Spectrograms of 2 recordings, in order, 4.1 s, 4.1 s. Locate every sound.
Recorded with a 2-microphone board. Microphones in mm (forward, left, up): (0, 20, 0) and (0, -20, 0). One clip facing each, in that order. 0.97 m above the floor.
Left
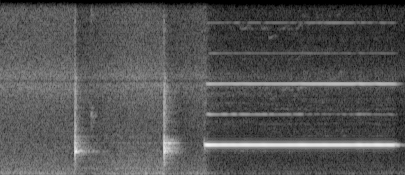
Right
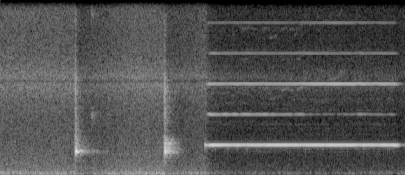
0.7 s dripping: 70° left (ahead or behind), 2 m
2.0 s a flute: 75° left (ahead or behind), 2.5 m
